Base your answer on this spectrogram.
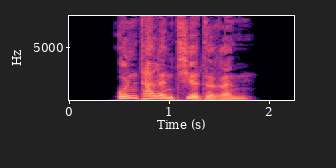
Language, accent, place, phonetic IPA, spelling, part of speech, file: German, Germany, Berlin, [ˈʊntalɛnˌtiːɐ̯təʁən], untalentierteren, adjective, De-untalentierteren.ogg
- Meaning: inflection of untalentiert: 1. strong genitive masculine/neuter singular comparative degree 2. weak/mixed genitive/dative all-gender singular comparative degree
